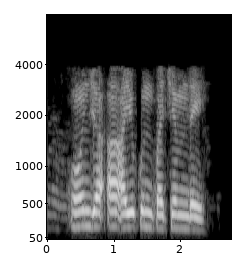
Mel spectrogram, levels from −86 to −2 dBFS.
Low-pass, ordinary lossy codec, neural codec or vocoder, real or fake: 7.2 kHz; AAC, 16 kbps; none; real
